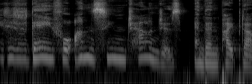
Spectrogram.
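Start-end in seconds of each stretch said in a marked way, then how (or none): 0.0-2.7 slurred whisper, much higher. After a page's rope throw lands short in the water, she speaks: slurring whisper. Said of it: "whispered in her slurring voice".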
